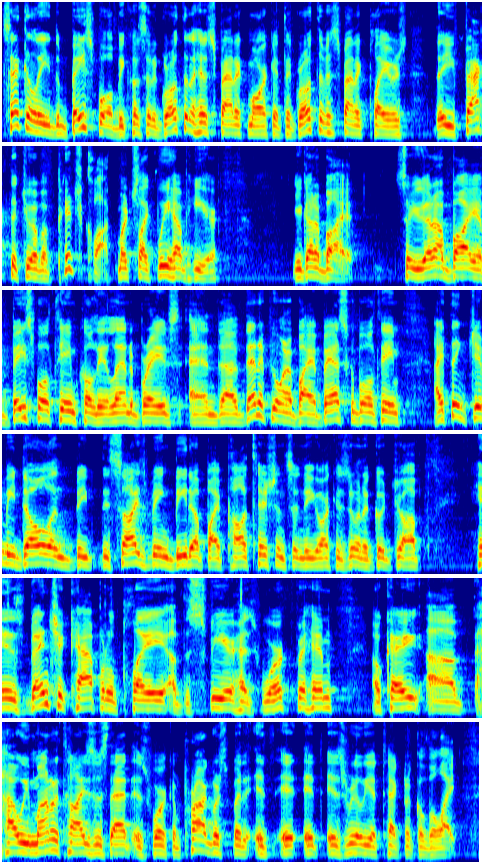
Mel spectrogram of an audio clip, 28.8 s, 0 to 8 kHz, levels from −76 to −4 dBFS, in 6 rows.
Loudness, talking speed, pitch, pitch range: -20 LUFS, 220 wpm, 140 Hz, 130-155 Hz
